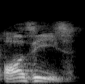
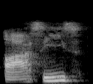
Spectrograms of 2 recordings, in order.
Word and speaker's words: Aussie: the big one Aussie we are Aussies not Aussies you know Ozzy Osbourne it's exactly like that spell it with a z mate or Z's as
